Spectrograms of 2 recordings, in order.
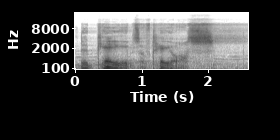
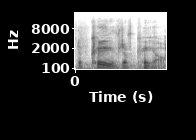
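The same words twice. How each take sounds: First: It is said in a grand, epic voice. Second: It is said in his ordinary voice.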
